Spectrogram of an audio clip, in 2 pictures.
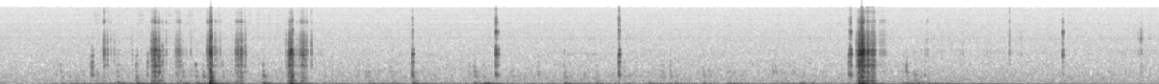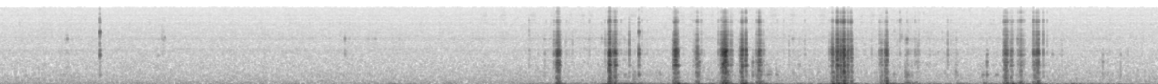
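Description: Metal buckles and fittings click and knock as a person climbs into a small open aircraft.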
